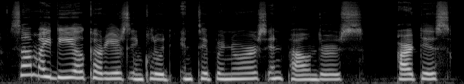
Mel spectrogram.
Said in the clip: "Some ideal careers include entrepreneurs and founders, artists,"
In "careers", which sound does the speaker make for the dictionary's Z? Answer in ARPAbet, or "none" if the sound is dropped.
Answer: S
